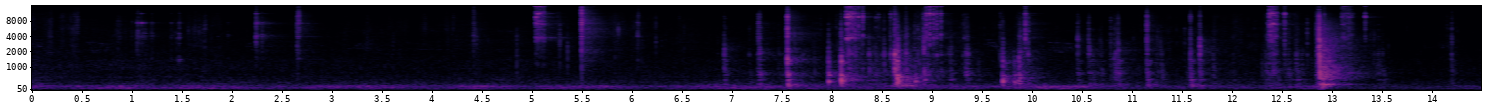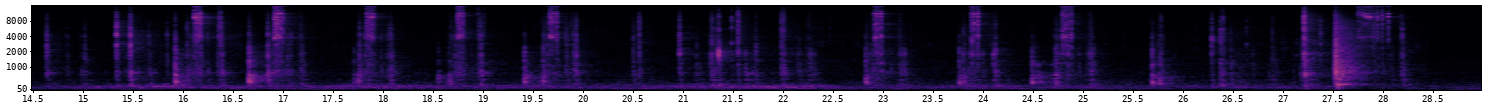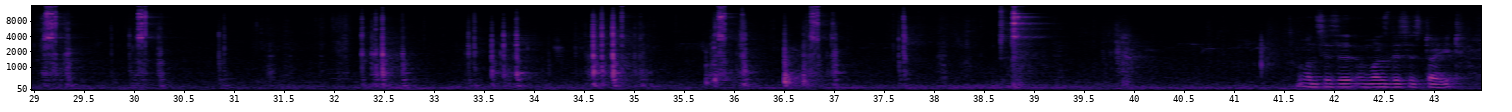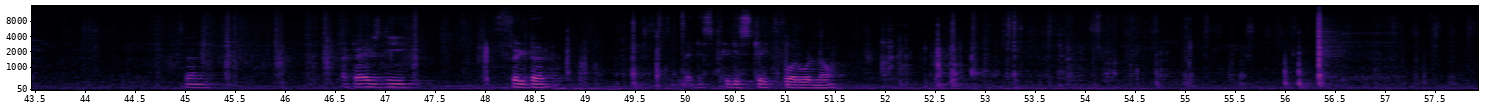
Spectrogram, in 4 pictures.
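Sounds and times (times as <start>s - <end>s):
metallic clicks of hand tools: 7.2s - 13.6s, 14.6s - 26.5s, 27.2s - 28.3s, 29.1s - 30.4s, 33.4s - 37.8s
ratchet wrench clicking: 8.1s - 10.1s, 12.4s - 13.5s, 16.0s - 17.2s, 18.7s - 19.0s, 19.6s - 20.0s, 22.8s - 23.2s, 29.0s - 30.3s.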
